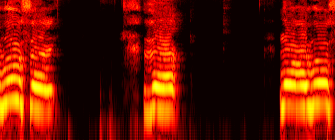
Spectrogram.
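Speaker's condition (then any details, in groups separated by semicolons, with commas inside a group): Cerebral palsy; brain damage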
